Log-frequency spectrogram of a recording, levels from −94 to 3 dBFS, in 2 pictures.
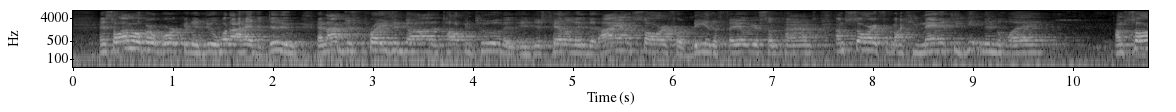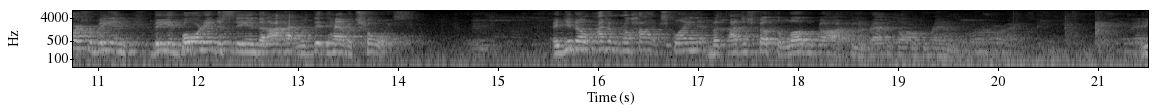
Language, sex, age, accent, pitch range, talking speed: English, male, 30-49, American, 180-235 Hz, 235 wpm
